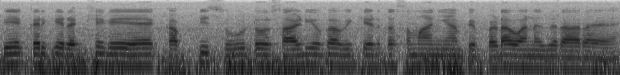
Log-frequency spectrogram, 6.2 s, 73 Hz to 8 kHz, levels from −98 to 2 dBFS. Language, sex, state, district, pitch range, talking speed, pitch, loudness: Hindi, male, Rajasthan, Bikaner, 120-130 Hz, 205 wpm, 125 Hz, -15 LUFS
